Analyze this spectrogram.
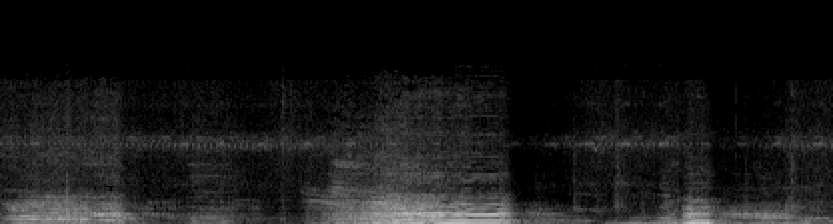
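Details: Mooing Irish Dexter cows at Stone Meadow Farm during sorting: a first moo, then a long rising bellow peaking near four seconds and ending abruptly, followed by softer calls and a sharp bang.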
